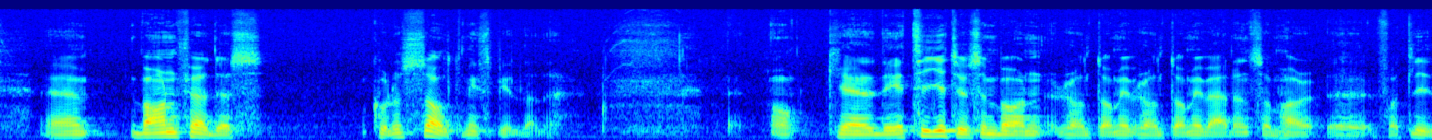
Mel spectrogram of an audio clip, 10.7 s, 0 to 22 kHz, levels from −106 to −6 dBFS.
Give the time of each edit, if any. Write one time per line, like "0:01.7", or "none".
0:08.5

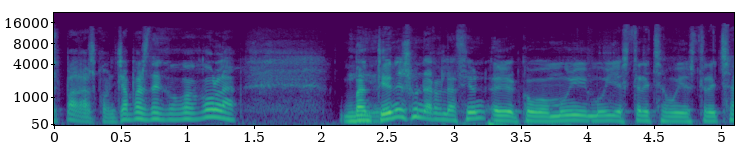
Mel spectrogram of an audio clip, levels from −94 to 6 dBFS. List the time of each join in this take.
none

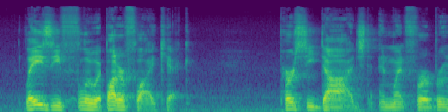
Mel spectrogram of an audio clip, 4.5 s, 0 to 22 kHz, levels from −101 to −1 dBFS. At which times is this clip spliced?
0:01.0

